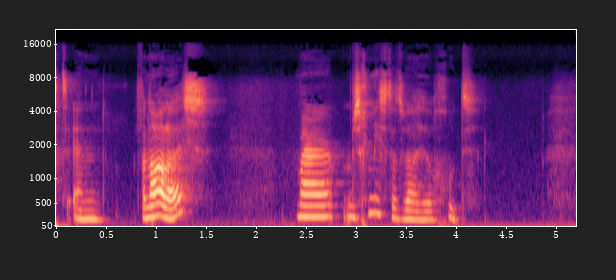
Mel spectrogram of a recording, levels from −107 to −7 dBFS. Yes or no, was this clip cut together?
no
